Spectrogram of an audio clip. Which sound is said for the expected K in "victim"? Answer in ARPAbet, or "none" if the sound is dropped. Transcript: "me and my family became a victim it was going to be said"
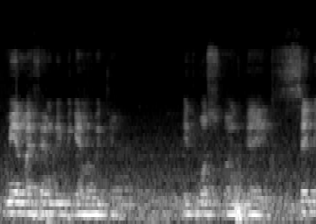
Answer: none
